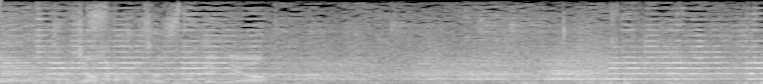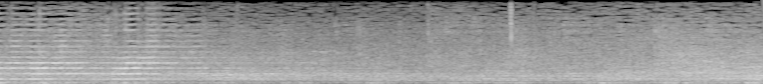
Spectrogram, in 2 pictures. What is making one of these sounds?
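A large stadium crowd cheers and chants.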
